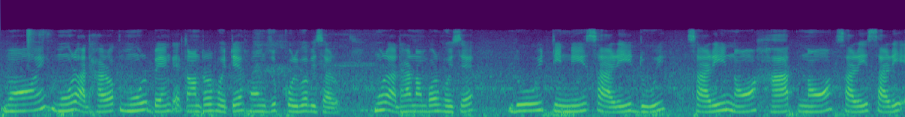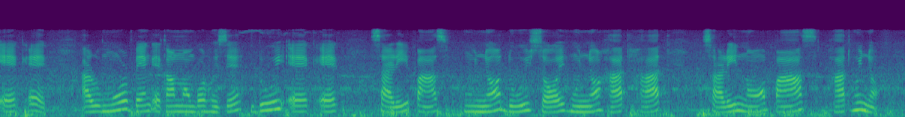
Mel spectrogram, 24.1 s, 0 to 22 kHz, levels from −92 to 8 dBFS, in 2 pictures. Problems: constant background noise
